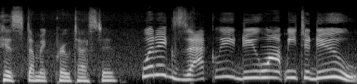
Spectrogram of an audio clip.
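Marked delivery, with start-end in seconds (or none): 1.4-3.6 high-pitched, yelled outburst. A hungry animal arguing with his own growling stomach, shouting. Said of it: "He shouted".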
